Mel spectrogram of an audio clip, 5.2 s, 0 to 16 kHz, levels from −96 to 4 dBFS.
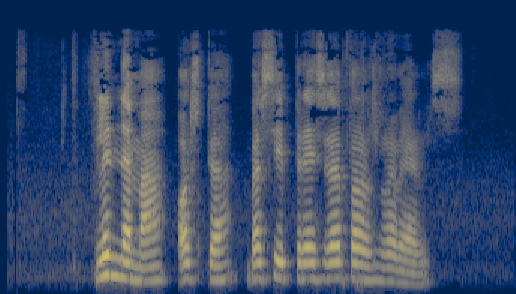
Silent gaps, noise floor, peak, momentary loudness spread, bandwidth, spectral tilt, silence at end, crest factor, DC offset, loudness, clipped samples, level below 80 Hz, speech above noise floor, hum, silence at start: none; -68 dBFS; -6 dBFS; 16 LU; 11.5 kHz; -3 dB/octave; 0.6 s; 22 dB; under 0.1%; -25 LUFS; under 0.1%; -82 dBFS; 43 dB; none; 0.95 s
